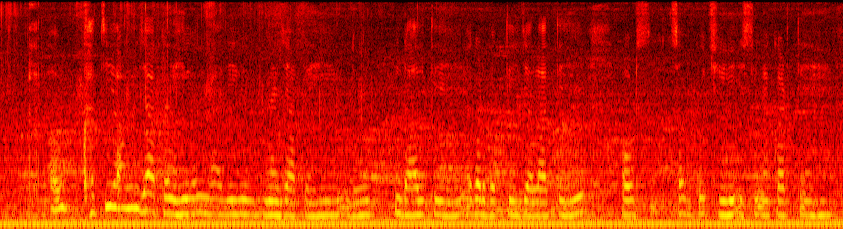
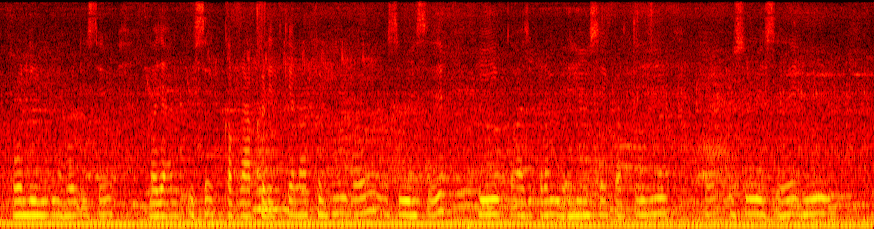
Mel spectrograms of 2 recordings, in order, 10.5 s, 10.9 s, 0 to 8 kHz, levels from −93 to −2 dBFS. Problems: constant background noise, continuous background conversations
